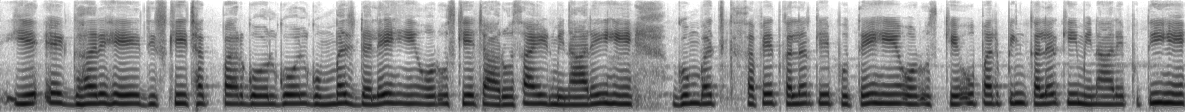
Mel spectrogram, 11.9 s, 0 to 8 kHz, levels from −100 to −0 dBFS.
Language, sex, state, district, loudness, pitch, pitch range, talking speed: Hindi, female, Bihar, Lakhisarai, -13 LUFS, 235 Hz, 220-240 Hz, 160 wpm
